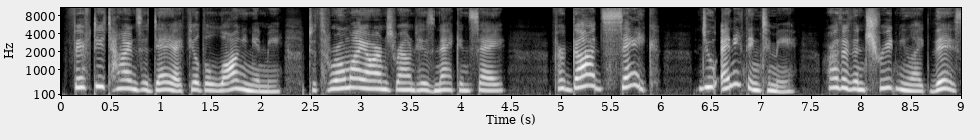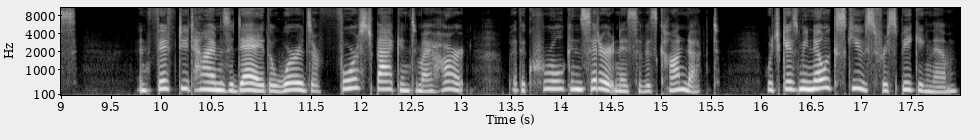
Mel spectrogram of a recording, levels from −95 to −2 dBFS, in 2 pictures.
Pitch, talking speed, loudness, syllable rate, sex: 265 Hz, 200 wpm, -18 LUFS, 5.4 syllables/s, female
